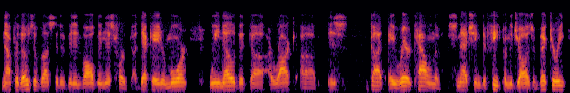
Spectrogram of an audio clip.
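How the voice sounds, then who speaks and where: An older American man hosting a conference call as its spokesman, giving an informal business briefing in a measured way with emphasis on key points. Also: on the low side, fairly even intonation, no room sound. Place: at home, recorded over a conference call. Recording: dull, dry phone conference audio.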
